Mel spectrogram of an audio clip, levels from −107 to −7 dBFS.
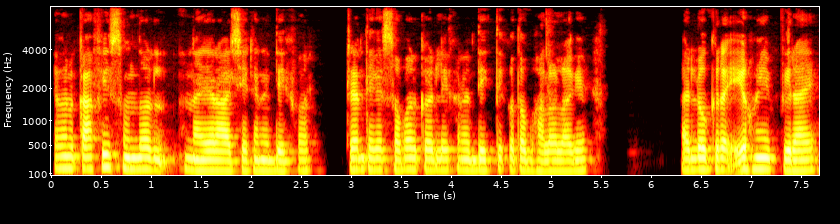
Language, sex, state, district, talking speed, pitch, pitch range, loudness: Bengali, male, Jharkhand, Jamtara, 155 wpm, 140 Hz, 135-150 Hz, -21 LUFS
